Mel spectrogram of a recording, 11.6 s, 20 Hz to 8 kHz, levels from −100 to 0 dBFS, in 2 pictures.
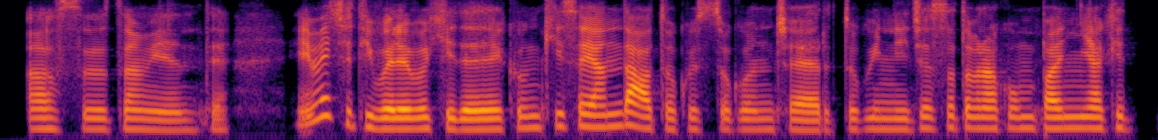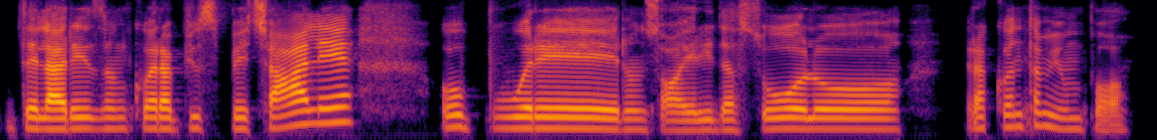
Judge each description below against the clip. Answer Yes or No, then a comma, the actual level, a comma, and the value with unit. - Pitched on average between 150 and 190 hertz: Yes, medium, 185 Hz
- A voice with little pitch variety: Yes, narrow, 1.7 semitones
